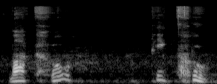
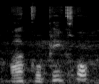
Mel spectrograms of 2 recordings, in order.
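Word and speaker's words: Machu Picchu: It's supposed to have a hard C sound in it when it translates to massive mountain. But over time, it started to be said wrong and stuck.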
